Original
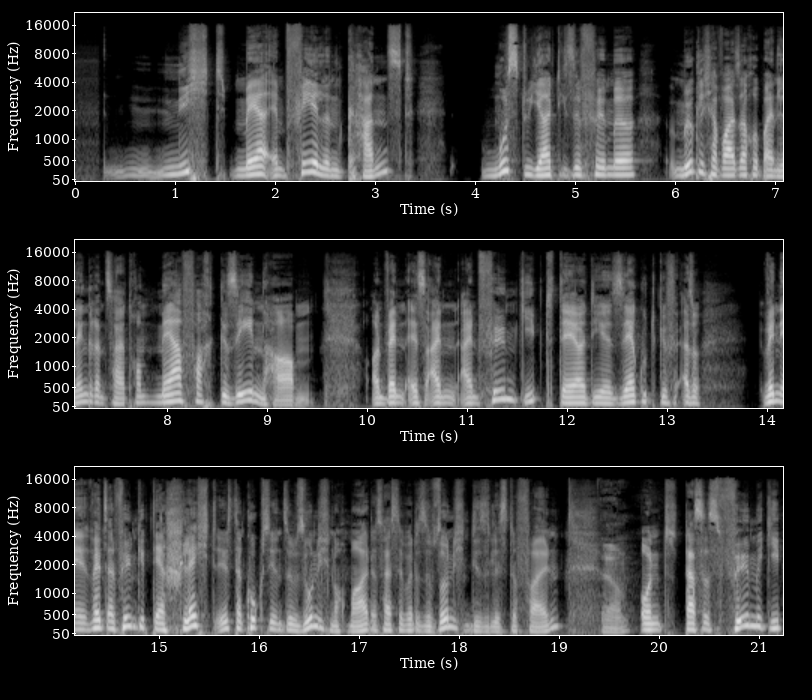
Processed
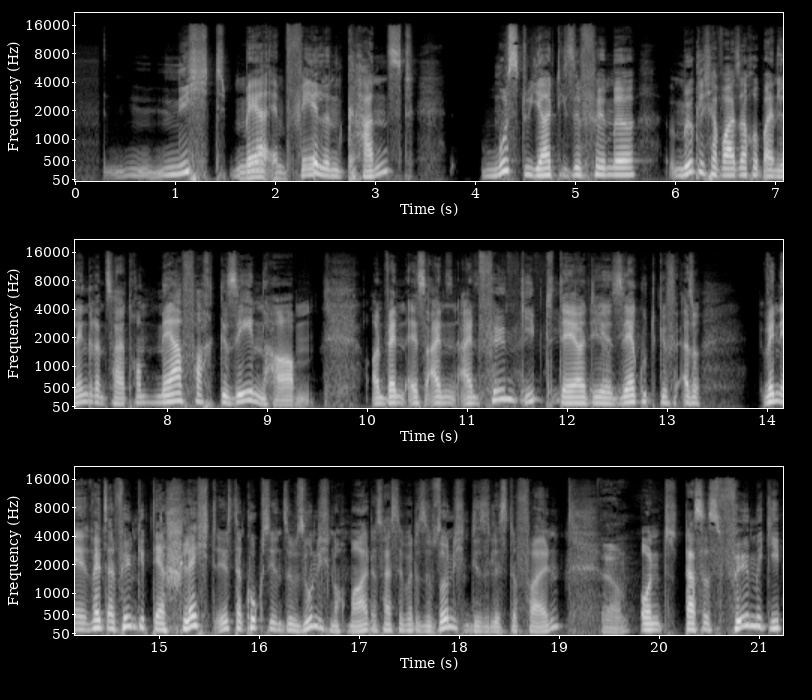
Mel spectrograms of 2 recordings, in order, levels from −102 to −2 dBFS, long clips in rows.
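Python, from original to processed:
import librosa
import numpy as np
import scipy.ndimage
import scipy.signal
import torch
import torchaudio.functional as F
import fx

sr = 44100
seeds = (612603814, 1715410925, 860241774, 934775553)

y = fx.ring_mod(x, sr, carrier_hz=68.0, at=(1.64, 2.4))
y = fx.echo_feedback(y, sr, ms=273, feedback_pct=43, wet_db=-20.0, at=(10.4, 12.58))
y = fx.peak_eq(y, sr, hz=490.0, db=-7.0, octaves=0.77, at=(16.05, 17.74))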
